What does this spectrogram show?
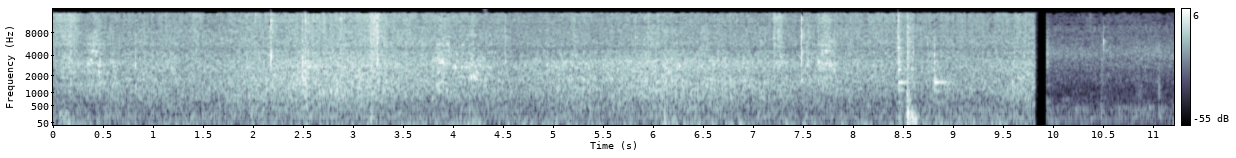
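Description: Jamaican fried dumplings deep-frying in hot oil: a steady crackling sizzle with scattered pops. A sharp knock comes about eight and a half seconds in. Near the end the sizzle drops abruptly to a much quieter level.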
